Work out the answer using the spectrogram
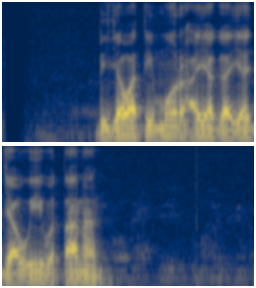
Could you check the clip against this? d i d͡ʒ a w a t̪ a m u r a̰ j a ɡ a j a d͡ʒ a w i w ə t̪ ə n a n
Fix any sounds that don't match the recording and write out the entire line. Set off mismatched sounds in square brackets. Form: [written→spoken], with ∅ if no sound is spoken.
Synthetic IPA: d i d͡ʒ a w a t̪ [a→i] m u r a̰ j a ɡ a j a d͡ʒ a w i w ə t̪ [ə→a] n a n

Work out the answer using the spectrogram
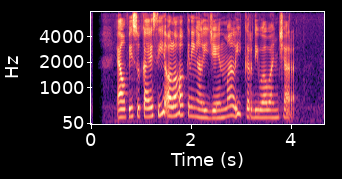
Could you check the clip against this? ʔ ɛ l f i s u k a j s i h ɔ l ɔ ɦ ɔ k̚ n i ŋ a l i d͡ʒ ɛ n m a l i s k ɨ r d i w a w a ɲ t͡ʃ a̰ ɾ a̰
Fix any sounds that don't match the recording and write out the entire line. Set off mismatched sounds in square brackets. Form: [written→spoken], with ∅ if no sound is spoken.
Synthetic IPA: ʔ ɛ l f i s u k a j s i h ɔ l ɔ ɦ ɔ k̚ n i ŋ a l i d͡ʒ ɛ n m a l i [s→h] k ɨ r d i w a w a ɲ t͡ʃ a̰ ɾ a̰

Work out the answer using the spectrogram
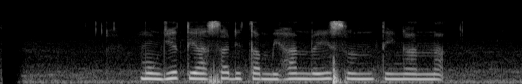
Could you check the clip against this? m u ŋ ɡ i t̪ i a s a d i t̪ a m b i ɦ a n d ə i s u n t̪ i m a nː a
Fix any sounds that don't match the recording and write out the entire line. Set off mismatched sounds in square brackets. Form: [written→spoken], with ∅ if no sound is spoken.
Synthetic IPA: m u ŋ ɡ i t̪ i a s a d i t̪ a m b i ɦ a n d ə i s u n t̪ i [m→ŋ] a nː a

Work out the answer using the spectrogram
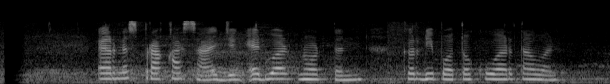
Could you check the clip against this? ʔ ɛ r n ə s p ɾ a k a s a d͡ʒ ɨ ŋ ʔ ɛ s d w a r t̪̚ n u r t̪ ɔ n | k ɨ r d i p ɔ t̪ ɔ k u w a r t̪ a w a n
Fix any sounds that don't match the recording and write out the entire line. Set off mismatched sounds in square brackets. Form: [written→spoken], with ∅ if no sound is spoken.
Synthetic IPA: ʔ ɛ r n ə s p ɾ a k a s a d͡ʒ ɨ ŋ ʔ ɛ [s→∅] d w a r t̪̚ n [u→ɔ] r t̪ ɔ n | k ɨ r d i p ɔ t̪ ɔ k u w a r t̪ a w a n

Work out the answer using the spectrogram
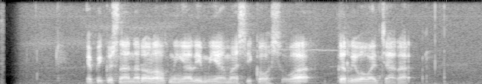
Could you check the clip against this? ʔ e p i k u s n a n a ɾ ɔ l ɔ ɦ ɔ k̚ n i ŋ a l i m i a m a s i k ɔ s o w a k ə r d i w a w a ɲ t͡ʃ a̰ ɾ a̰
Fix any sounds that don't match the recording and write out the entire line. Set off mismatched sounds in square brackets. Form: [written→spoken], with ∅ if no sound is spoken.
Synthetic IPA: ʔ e p i k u s n a n a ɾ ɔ l ɔ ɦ ɔ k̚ n i ŋ a l i m i a m a s i k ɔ s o w a k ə r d i w a w a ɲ t͡ʃ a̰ ɾ a̰

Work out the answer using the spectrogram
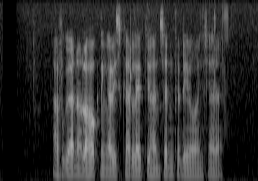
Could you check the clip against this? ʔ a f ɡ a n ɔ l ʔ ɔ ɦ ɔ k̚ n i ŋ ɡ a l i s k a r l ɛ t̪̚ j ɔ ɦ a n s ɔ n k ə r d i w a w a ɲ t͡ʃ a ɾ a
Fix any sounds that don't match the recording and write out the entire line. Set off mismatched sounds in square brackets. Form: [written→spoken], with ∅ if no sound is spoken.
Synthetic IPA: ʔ a f ɡ a n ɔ l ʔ ɔ ɦ ɔ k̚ n i ŋ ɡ a l i s k a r l ɛ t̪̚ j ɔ ɦ a n s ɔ n k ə r d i w a w a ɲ t͡ʃ a ɾ a

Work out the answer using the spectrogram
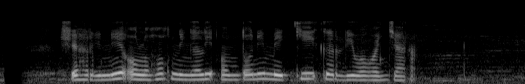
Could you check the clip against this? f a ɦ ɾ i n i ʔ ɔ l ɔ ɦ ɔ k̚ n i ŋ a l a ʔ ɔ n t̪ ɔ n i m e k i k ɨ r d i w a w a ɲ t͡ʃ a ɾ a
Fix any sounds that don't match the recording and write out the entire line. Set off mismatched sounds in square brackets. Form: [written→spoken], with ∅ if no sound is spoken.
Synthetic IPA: [f→ʃ] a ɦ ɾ i n i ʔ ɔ l ɔ ɦ ɔ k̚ n i ŋ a l [a→i] ʔ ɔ n t̪ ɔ n i m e k i k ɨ r d i w a w a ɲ t͡ʃ a ɾ a

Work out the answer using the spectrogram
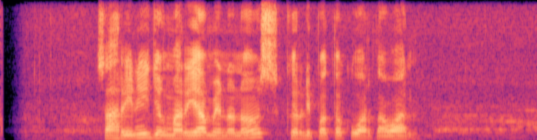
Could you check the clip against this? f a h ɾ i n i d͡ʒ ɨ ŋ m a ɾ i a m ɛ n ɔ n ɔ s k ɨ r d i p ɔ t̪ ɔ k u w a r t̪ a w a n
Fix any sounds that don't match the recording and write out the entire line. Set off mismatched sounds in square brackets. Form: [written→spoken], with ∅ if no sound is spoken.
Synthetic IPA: [f→s] a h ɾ i n i d͡ʒ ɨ ŋ m a ɾ i a m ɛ n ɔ n ɔ s k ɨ r d i p ɔ t̪ ɔ k u w a r t̪ a w a n

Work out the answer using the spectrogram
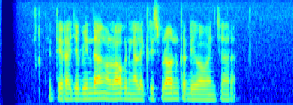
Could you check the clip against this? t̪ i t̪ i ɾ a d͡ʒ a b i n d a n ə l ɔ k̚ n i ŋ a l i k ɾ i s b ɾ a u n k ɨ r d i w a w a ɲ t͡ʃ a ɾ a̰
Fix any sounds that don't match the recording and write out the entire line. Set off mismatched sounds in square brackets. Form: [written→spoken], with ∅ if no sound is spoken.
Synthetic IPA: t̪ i t̪ i ɾ a d͡ʒ a b i n d a [n→ŋ] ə l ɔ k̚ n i ŋ a l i k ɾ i s b ɾ a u n k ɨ r d i w a w a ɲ t͡ʃ a ɾ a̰

